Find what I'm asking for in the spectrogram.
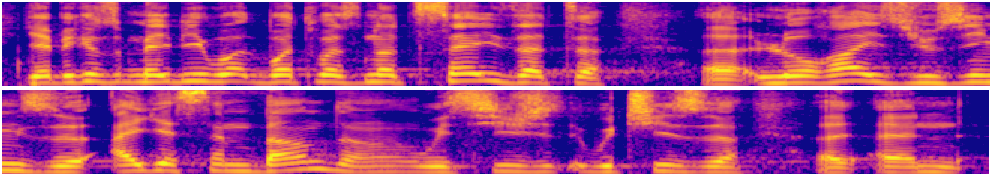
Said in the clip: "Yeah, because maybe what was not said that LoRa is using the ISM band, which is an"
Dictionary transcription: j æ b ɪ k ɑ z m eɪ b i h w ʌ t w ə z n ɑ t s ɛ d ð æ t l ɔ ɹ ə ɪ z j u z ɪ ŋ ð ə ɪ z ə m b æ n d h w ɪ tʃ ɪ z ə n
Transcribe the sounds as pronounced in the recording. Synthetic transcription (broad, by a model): j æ b ɪ k ɑ z m eɪ b i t w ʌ t w ə z n ɑ t s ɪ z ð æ t l ɔ ɹ ə ɪ z j u z ɪ ŋ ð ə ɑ s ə m b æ n d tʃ w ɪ tʃ ɪ z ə n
